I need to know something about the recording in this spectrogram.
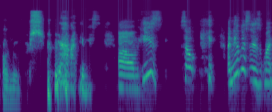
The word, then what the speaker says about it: Anubis: Actually, I have like Anubis. You gotta say it like they do on Stargate. Anubis.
